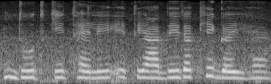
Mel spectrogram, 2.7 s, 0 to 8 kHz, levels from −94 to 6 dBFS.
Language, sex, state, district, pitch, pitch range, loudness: Hindi, female, Haryana, Rohtak, 235 Hz, 225-245 Hz, -15 LUFS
